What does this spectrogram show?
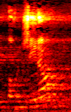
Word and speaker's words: Bongino: Dan Bongino. Did I pronounce that right? Yeah, that's good. Bontrono Bongino.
